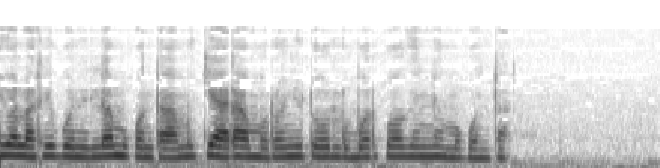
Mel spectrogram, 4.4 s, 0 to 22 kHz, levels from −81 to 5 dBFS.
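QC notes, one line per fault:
Throughout, HE-AAC compression: the treble of the speech sounds bright but synthetic, with s sounds gritty, metallic and lispy, and nothing at all above about 11.8 kHz. The likely cause is HE-AAC coding, which keeps only the lower spectrum and rebuilds the top by copying lower bands upward under a coarse envelope. Those copied harmonics don't align with the real ones at the crossover. The heavy damage fits a bitrate around 16 kbps.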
